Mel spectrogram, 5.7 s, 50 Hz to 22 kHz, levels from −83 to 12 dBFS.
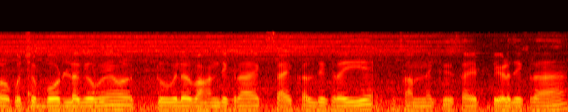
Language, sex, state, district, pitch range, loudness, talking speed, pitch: Hindi, male, Bihar, Sitamarhi, 110-115 Hz, -27 LUFS, 265 wpm, 110 Hz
